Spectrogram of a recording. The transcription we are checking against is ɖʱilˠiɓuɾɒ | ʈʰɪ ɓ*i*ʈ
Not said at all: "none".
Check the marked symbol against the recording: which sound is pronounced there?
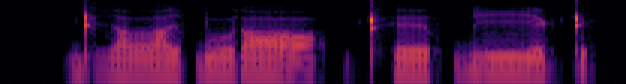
i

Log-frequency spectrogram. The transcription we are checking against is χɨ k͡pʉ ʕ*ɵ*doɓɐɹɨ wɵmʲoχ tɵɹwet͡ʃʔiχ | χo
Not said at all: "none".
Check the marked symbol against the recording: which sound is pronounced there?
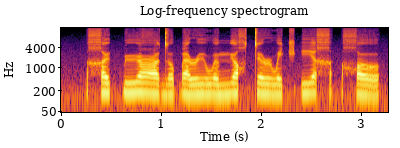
o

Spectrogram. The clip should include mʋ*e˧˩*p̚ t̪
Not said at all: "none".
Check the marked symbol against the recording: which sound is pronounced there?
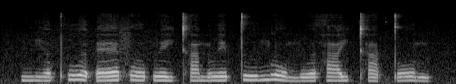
e˧˥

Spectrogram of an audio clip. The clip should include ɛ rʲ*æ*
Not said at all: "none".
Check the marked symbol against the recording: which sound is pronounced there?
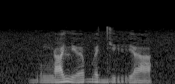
a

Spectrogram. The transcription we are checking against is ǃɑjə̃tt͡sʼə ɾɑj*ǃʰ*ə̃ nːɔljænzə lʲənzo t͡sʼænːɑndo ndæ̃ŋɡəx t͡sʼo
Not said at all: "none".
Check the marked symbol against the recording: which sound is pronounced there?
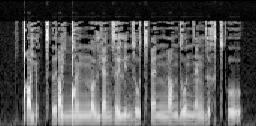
ŋ͡ǃ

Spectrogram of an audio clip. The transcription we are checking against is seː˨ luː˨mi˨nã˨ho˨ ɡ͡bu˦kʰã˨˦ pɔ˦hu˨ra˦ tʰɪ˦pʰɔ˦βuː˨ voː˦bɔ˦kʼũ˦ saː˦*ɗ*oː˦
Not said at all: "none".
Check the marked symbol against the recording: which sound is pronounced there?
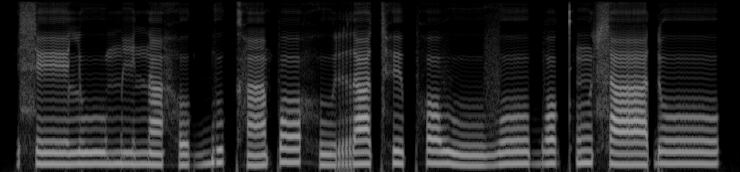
ɗ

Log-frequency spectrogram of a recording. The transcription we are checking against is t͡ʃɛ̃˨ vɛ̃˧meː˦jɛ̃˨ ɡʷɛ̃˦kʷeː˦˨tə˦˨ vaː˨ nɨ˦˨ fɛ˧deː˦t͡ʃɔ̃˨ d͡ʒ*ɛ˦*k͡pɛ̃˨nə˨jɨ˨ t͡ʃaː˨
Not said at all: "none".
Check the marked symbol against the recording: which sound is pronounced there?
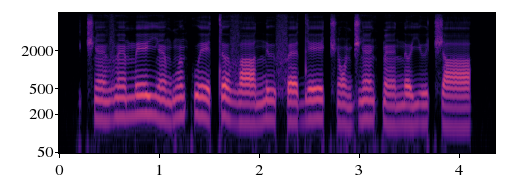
ɛ̃˦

